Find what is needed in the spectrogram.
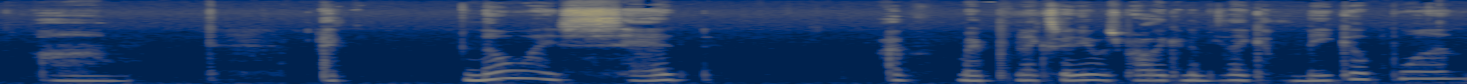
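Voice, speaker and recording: Soft-spoken with ordinary pitch variation, a woman talks over noticeable background noise. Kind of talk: casual ASMR talk to camera.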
